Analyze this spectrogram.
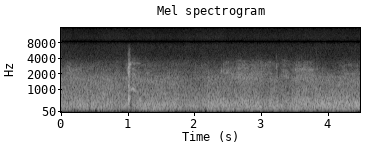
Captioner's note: coughs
